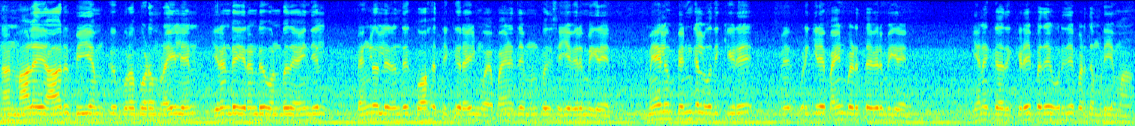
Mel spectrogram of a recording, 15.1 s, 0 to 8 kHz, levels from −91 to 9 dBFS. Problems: constant background noise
